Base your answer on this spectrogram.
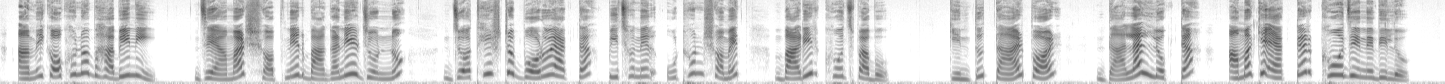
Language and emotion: Bengali, surprised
